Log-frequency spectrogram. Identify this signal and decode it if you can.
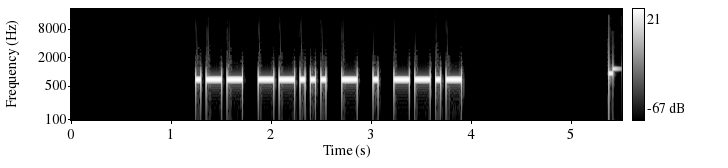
Morse code, heard as a keyed tone, about 22 wpm, 700 Hz. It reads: W7TEQ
